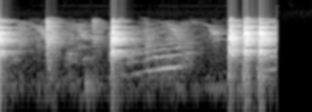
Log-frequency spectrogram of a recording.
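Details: Bantiung (common moorhen) in a night-luring recording (manyapung): a few quiet croaks and one loud harsh bark, followed by a rapid three-note rasping burst.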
